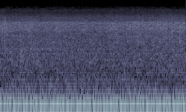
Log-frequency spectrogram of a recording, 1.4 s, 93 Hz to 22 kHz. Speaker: It didn't die, but it's only running at like 4 cylinders, it sounds like.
